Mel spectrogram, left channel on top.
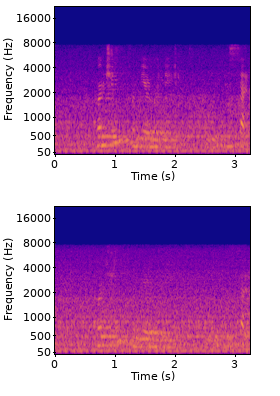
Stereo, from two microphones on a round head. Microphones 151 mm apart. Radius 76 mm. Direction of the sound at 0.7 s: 75° left (ahead or behind).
